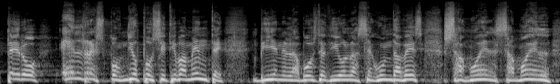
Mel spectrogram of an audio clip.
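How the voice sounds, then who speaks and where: High-voiced pastor preaching a sermon. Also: male voice, steady tone, normal speed. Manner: preaching with questions and acted quotes.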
